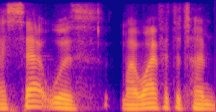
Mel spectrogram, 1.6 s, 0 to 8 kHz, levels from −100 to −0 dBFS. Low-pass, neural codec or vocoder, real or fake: 7.2 kHz; none; real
